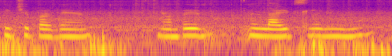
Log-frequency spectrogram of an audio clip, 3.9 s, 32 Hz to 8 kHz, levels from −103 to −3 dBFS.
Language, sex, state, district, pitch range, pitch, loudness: Hindi, female, Bihar, West Champaran, 225-245 Hz, 230 Hz, -16 LUFS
